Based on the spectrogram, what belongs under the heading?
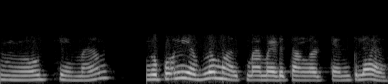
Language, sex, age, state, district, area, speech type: Tamil, female, 30-45, Tamil Nadu, Viluppuram, rural, conversation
